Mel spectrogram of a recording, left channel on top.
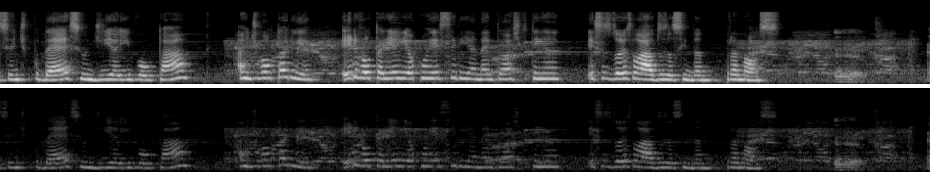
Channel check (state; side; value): quieter; right; 21.3 dB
